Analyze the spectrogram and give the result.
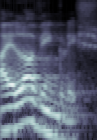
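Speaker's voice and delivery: voice drops, falling intonation at the end on "English". Lesson on intonation, a neutral statement with falling intonation on English. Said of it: "c'est l'intonation descendante".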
